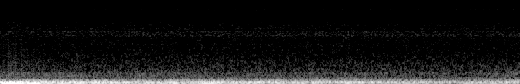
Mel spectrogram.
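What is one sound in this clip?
A spaceship engine hums with a deep, steady drone.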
